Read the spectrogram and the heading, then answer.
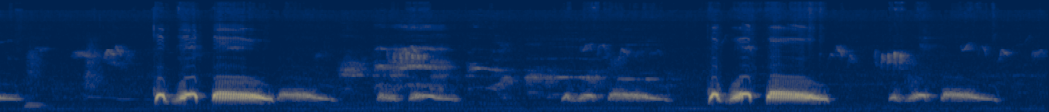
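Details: Training coos of a spotted dove used to school new captive birds: paired clipped notes leading into rich falling coos, in two phrases separated by a pause, with faint higher chirps between.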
